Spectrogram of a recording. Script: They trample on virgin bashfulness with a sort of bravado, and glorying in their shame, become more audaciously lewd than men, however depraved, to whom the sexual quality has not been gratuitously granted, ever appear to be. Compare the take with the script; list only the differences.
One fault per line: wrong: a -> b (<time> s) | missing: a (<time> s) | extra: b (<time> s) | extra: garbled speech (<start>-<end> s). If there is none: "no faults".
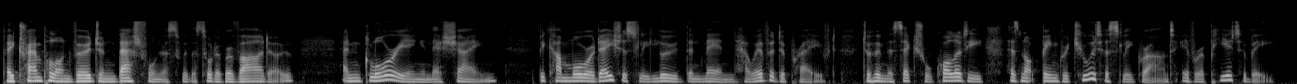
wrong: granted -> grant (11.3 s)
